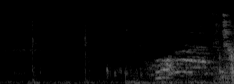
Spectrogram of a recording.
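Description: Quiet, broken by a couple of faint clicks, then about a second and a half in a meow-like call with a bending pitch that runs to the end.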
